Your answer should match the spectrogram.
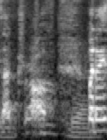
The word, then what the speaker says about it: trough: the central parishes and trough is the B of my existence the clinician at the time didn't pronounce the word trough trough he said Thro so for about a year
